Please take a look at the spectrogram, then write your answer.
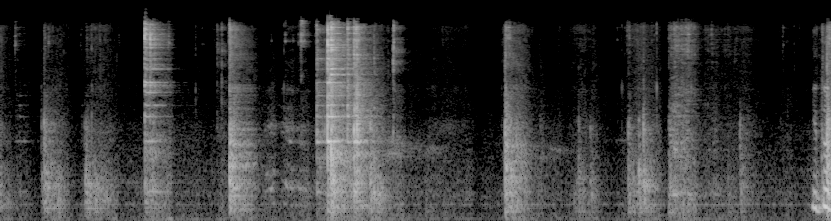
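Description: Laddoo mixture with cardamom powder and raisins stirred in a pan, giving intermittent close metallic scrapes and clinks of a spoon against the vessel, separated by quiet gaps.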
